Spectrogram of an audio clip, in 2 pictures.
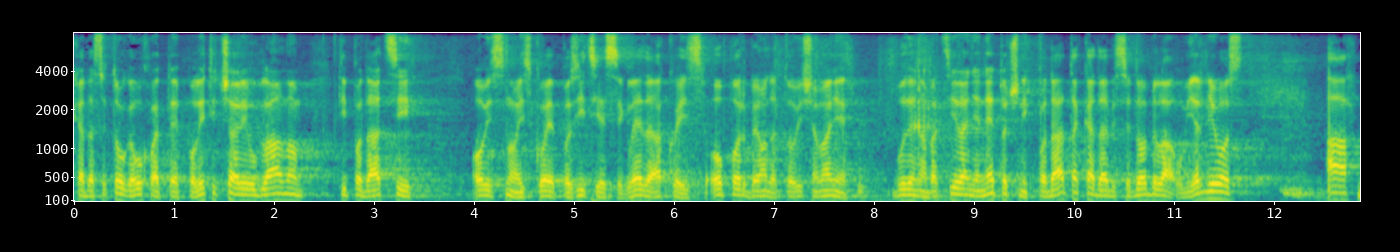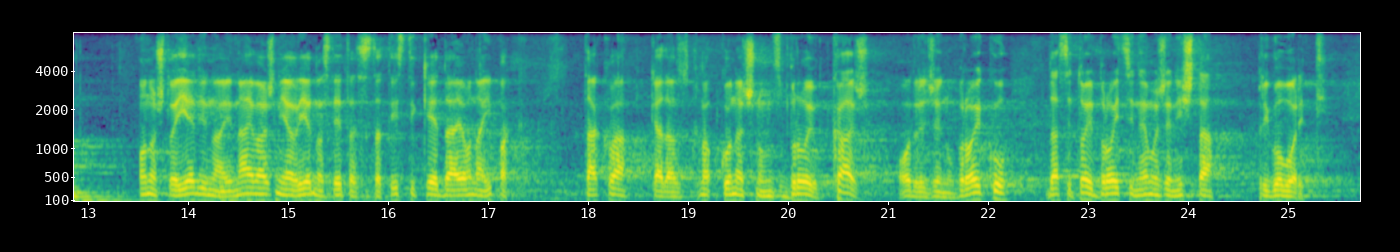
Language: Croatian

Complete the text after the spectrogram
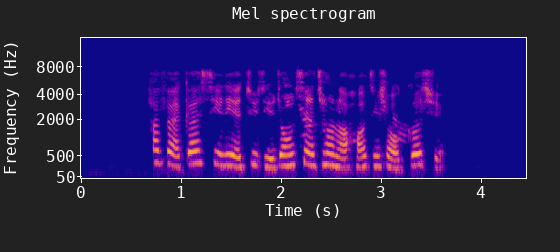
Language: Chinese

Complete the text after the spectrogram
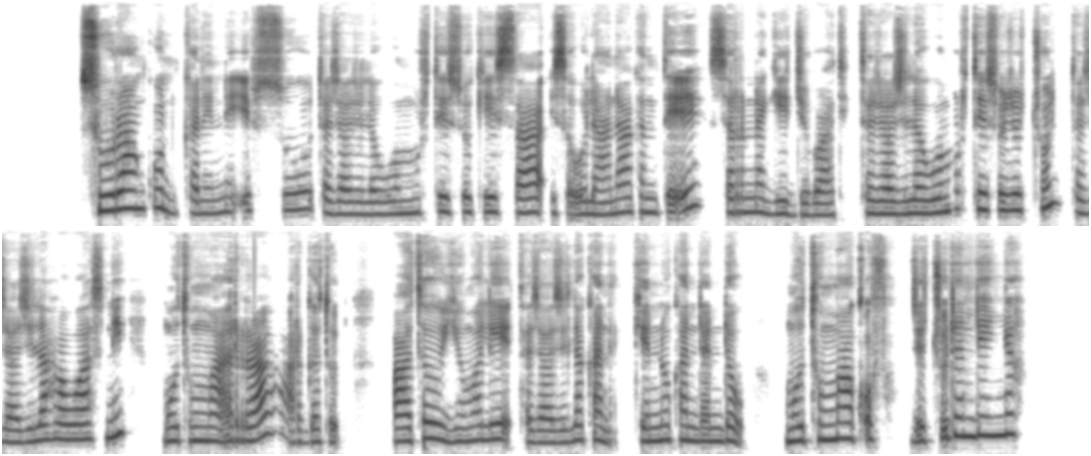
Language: Oromo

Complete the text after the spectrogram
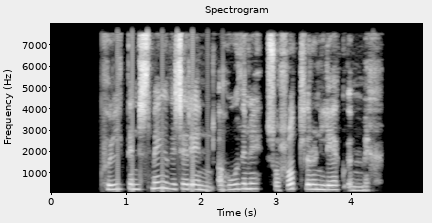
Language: Icelandic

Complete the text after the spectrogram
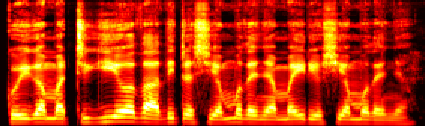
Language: Kikuyu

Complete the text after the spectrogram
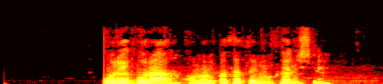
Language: Bangla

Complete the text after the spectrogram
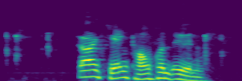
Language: Thai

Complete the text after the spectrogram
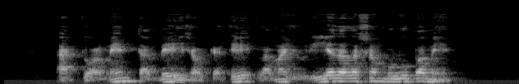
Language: Catalan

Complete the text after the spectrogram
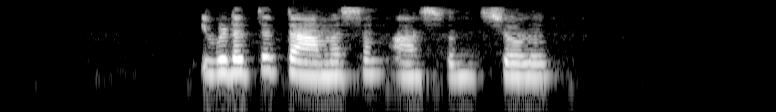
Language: Malayalam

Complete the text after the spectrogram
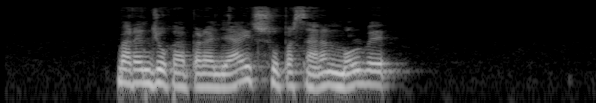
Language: Catalan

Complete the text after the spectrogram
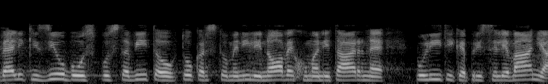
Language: Slovenian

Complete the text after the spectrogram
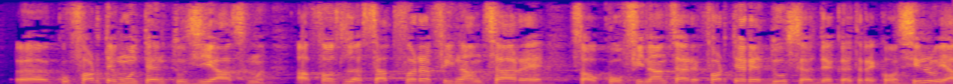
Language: Romanian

